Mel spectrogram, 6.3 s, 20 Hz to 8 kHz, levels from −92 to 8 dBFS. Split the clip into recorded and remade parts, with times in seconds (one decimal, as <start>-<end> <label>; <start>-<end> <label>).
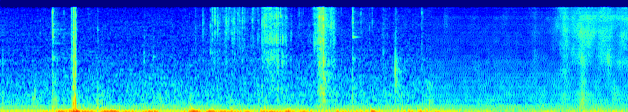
0.0-4.3 recorded; 4.3-6.3 remade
